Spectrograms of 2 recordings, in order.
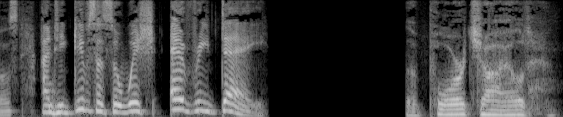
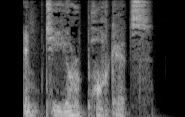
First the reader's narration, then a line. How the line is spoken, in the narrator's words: Martha whispered to Robert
